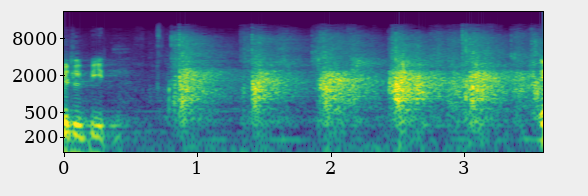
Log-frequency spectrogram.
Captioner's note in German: Beifall CDU und BÜNDNIS 90/DIE GRÜNEN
